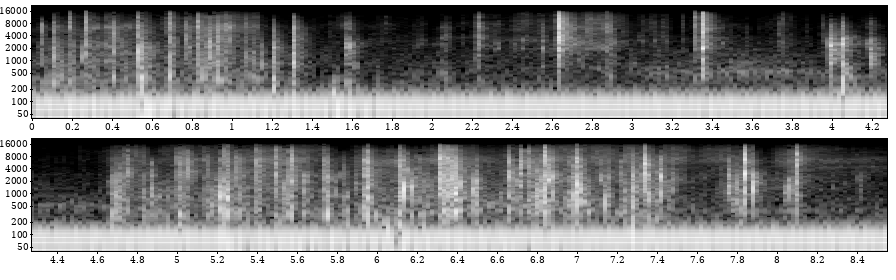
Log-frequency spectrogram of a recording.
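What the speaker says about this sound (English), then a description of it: "my wrapping is like kind of just holding it all in place until I can secure it with tape" Gift wrapping paper crinkling and rustling close up in a quiet room, a busy series of sharp crackles and soft crumples with occasional louder snaps, no talking.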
